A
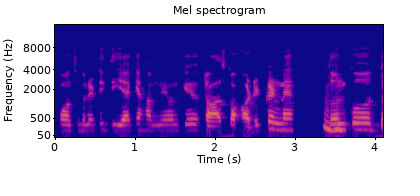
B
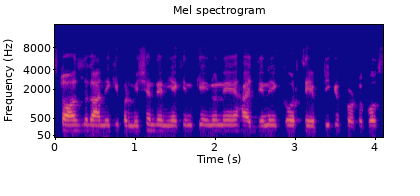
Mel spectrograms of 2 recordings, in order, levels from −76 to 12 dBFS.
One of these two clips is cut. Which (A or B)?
A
